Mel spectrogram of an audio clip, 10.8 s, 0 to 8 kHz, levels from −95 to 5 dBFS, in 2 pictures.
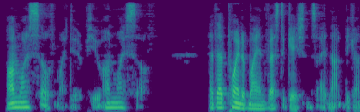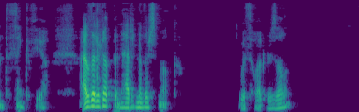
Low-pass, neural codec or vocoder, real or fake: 7.2 kHz; none; real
